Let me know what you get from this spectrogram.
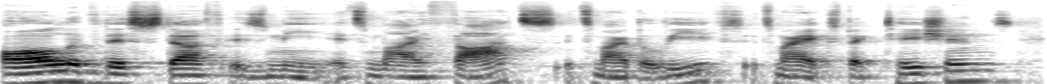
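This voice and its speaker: A man's voice: on the low side, measured pace. A man who coaches other men, telling his story as an interview guest in an earnest, candid way. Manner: earnest, candid, animated bursts.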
